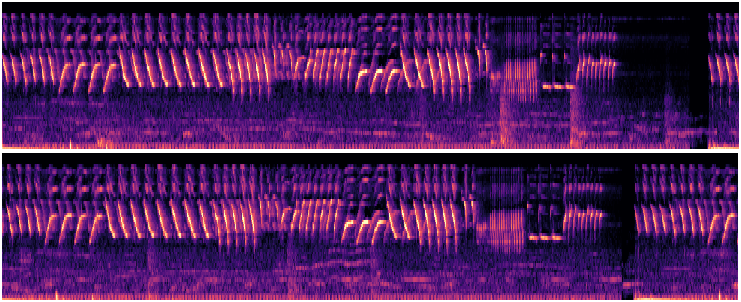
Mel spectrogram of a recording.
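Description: Domestic canary singing a long, fast song: rapid trills of high, falling notes, a short buzzy phrase and a brief whistle. Twice the song breaks off for a moment and starts over with the same phrases.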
